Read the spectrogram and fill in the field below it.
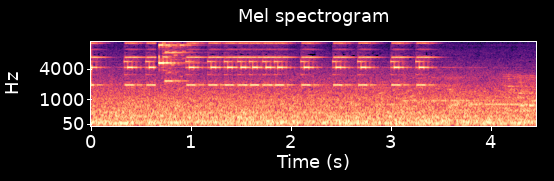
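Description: Short electronic menu blips chime in quick succession.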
